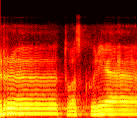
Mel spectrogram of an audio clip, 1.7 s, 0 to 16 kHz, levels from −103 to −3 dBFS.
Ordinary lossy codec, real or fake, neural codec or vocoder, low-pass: Opus, 16 kbps; real; none; 7.2 kHz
